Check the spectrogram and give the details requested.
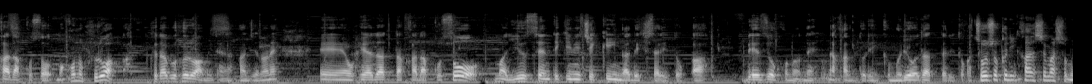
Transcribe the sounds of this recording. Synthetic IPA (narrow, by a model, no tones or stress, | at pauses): kaɾako̞so̞mako̞no̞ɸɯ̟ɾo̞βakḁ | kɯ̟ɾabɯ̟ɸɯ̟ɾo̞amʲit̪ainakãɲ̟d͡ʑino̞ne̞ | eːo̞ɦe̞ad̪at̪ːakaɾako̞so̞majɯ̟ːsẽ̞nt̪e̞kʲiɲ̟it͡ɕe̞kːĩŋɡad̪e̞kʲi̥t̪aɾʲit̪o̞ka | ɾe̞ːzo̞ːkono̞ne̞nakanod̪o̞ɾʲĩŋkɯ̟mɯ̟ɾʲo̞ːd̪at̪ːaɾʲit̪o̞kat͡ɕo̞ːɕo̞kɯ̟ɲ̟ikãɰ̃ɕimaɕi̥t̪m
